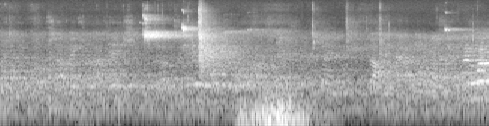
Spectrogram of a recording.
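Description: Near silence: quiet gymnasium ambience with a few faint, brief taps and a soft low murmur midway.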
